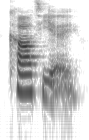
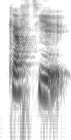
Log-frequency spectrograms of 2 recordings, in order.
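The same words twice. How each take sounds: First: It is said with a British pronunciation. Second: It is said with a French pronunciation. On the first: "In British English, we say Cartier" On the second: "In French, this is pronounced Cartier"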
